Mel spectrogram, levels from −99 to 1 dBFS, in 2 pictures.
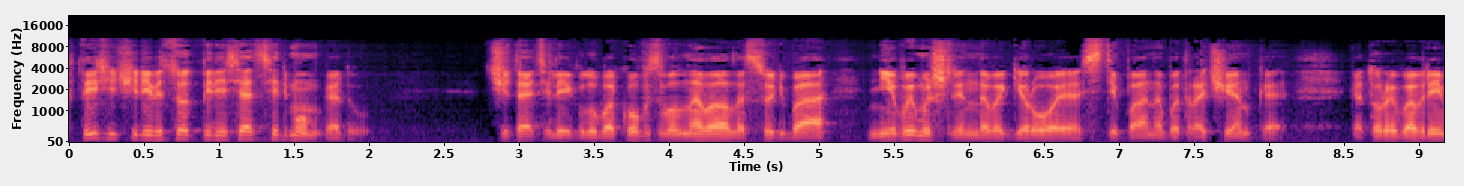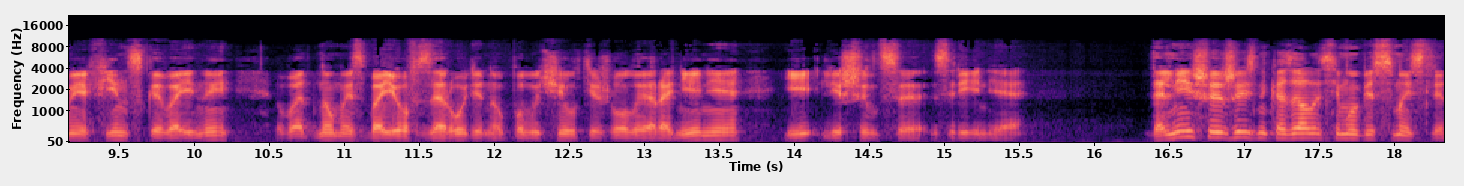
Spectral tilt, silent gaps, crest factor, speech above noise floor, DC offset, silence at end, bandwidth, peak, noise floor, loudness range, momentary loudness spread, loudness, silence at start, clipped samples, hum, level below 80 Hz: -0.5 dB/octave; none; 22 dB; 49 dB; under 0.1%; 0 s; 10.5 kHz; -2 dBFS; -71 dBFS; 3 LU; 10 LU; -20 LUFS; 0.05 s; under 0.1%; none; -72 dBFS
